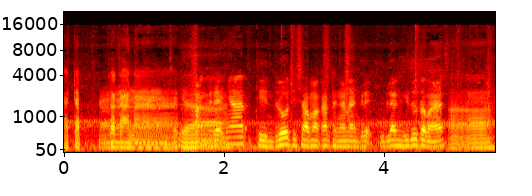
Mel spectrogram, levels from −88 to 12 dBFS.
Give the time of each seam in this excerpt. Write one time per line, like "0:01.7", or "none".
0:01.4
